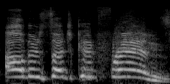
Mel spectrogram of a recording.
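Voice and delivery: put-on high, slow, innocent kid; sweetly clueless, drawn out; naive child voice. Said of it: "I was like".

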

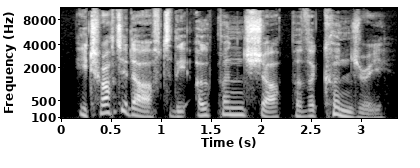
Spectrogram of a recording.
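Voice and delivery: ordinary delivery, nothing marked

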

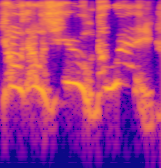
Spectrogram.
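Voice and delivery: light up with amazed recognition; excited disbelief. Retold or imitated. Band realizes it was him.

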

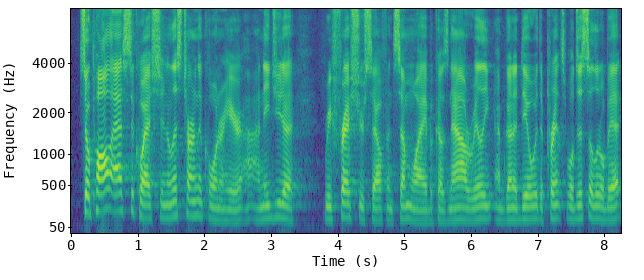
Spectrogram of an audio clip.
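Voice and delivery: usual speaking voice

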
